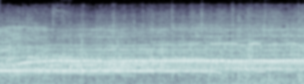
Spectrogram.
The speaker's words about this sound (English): Just before we take a question, since I know we have some friends here with us, if we can first have a round of applause for the Starbucks workers themselves.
